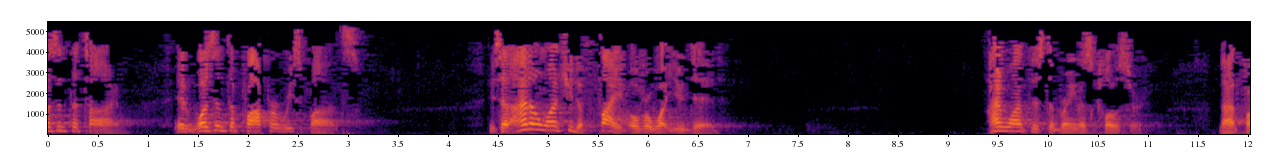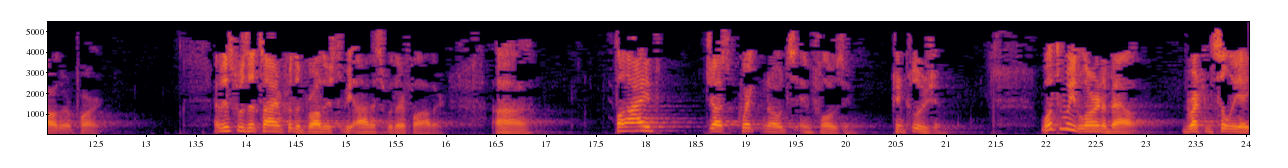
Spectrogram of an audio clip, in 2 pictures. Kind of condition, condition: setting, large echoing room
